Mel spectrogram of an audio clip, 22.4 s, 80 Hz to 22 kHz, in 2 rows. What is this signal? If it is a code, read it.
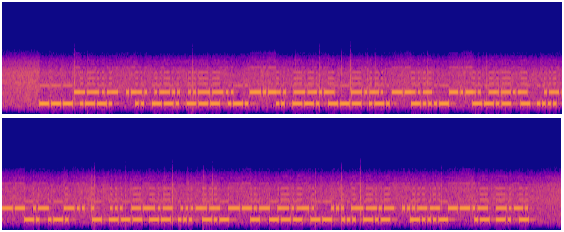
Morse code, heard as two keyed tones, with static crashes and room echo. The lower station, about 22 wpm, 390 Hz: OP IGOR IGOR <BT> QTH NR TOMSK TOMSK <BT> ANT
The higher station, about 24 wpm, 830 Hz: QRL? CQ CQ CQ JA DE SQ3QC SQ3QC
